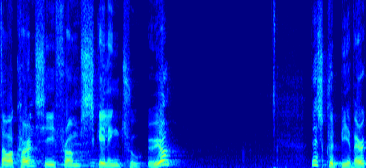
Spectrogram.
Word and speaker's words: øre: So I would like you to all say øre. No, not øre. No. Let's try again. Øre. Yes, much better.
